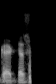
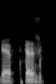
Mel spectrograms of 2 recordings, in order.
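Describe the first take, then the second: First: The b sound is left silent in the middle. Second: The b sound is pronounced in the middle. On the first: The speaker calls it right. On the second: The speaker calls it wrong.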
